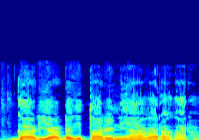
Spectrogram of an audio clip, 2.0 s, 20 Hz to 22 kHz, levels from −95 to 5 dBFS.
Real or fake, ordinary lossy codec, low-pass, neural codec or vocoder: real; AAC, 32 kbps; 19.8 kHz; none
